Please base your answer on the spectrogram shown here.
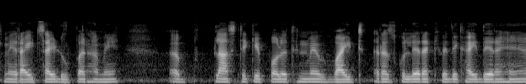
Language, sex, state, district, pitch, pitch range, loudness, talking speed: Hindi, male, Gujarat, Valsad, 120 Hz, 120-125 Hz, -22 LUFS, 170 wpm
